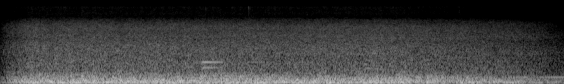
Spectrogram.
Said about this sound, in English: Entire villages have been washed away by the floodwaters, and officials say nearly 1 million homes have been damaged or destroyed. This is what a flash flood sounds like.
